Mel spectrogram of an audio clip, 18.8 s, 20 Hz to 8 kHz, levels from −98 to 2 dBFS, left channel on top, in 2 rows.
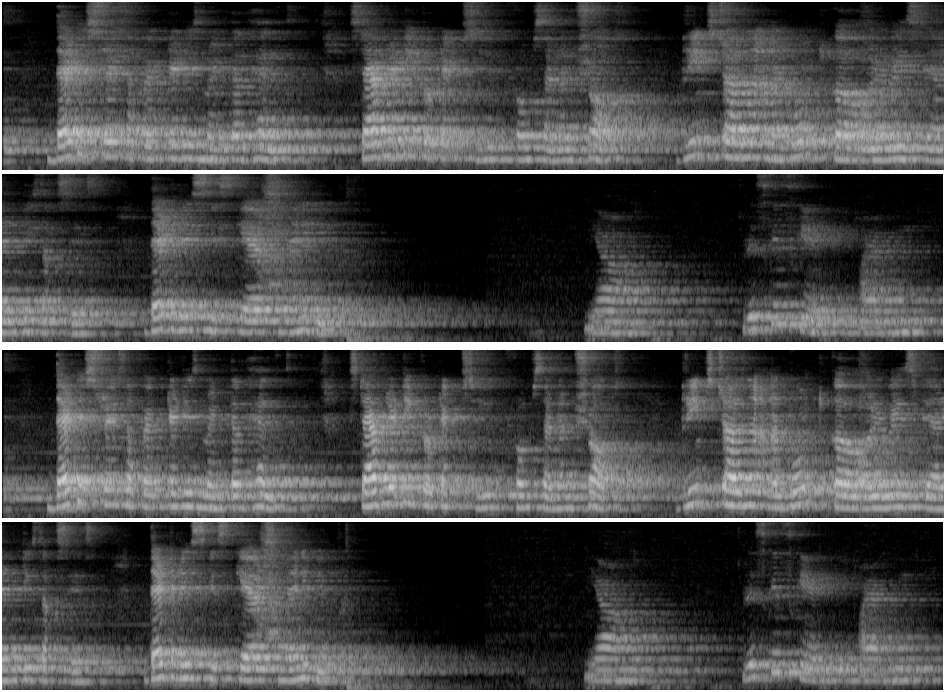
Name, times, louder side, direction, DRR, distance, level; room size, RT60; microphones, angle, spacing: voice 1, 0.4-2.8 3.6-6.1 6.7-10.3 10.8-12.9, right 2 dB, 85° right, 2 dB, 0.9 m, -30 dB
voice 2, 15.2-15.8 16.8-18.7, equal, 50° right, -2 dB, 2.0 m, -38 dB
10.5 x 5.8 x 8.4 m, 2.6 s
head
